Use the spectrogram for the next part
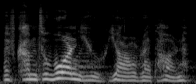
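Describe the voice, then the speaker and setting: An actress playing an earnest, anxious young princess in a video game, urgent and pleading in manner. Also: female voice, medium pitch, moderate pace, breathy edge, close to an everyday voice. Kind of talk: video game character acting.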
